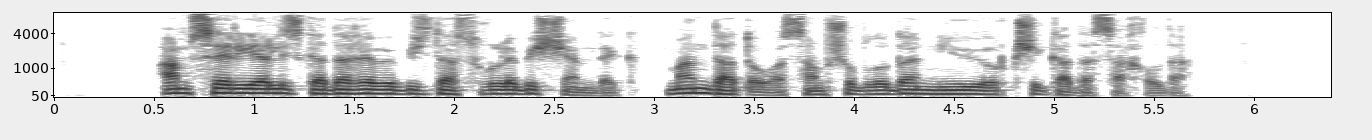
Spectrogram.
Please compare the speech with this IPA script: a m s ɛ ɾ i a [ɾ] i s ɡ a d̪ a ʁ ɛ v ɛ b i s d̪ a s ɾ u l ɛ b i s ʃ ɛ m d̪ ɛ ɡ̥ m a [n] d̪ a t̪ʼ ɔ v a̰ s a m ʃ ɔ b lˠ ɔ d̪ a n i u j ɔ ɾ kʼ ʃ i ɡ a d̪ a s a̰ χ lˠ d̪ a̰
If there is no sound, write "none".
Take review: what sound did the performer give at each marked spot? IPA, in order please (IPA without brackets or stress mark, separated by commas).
l, n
